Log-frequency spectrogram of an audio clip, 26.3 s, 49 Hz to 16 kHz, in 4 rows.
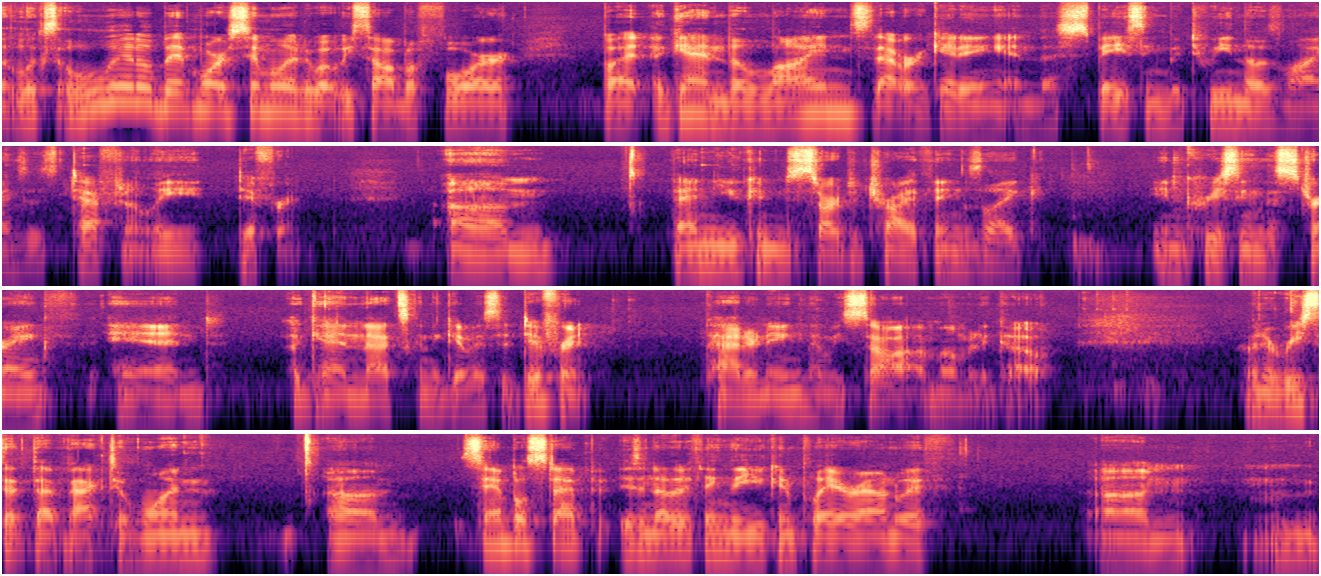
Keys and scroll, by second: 11.3 5, 11.8 Return, 19.5 Return.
